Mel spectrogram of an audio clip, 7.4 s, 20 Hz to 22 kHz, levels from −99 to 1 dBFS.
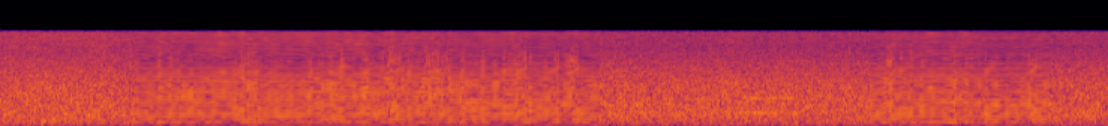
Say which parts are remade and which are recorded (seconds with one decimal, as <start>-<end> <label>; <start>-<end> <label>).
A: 0.0-0.9 recorded; 0.9-4.0 remade; 4.0-5.8 recorded; 5.8-7.0 remade; 7.0-7.4 recorded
